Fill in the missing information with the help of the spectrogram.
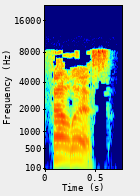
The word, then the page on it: felis: British English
